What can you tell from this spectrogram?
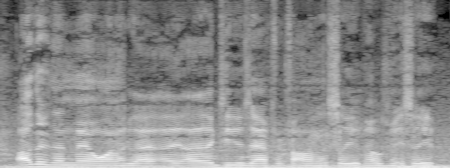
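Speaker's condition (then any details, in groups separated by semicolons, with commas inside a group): Traumatic brain injury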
